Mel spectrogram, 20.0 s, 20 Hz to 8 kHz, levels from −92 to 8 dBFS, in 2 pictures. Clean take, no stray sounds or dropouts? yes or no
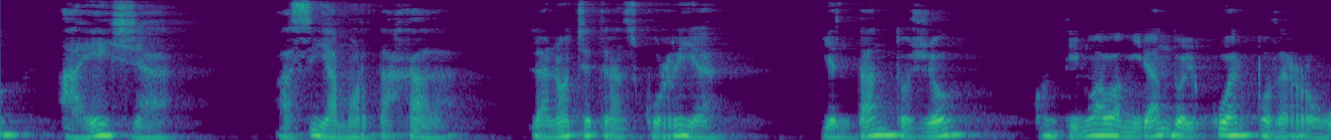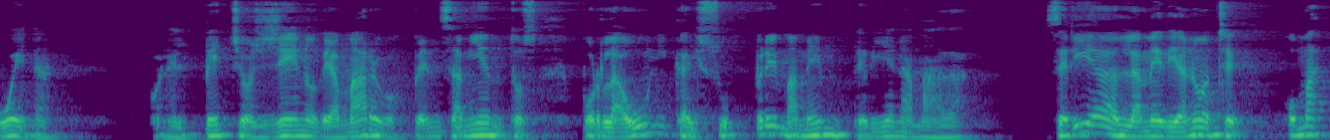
yes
